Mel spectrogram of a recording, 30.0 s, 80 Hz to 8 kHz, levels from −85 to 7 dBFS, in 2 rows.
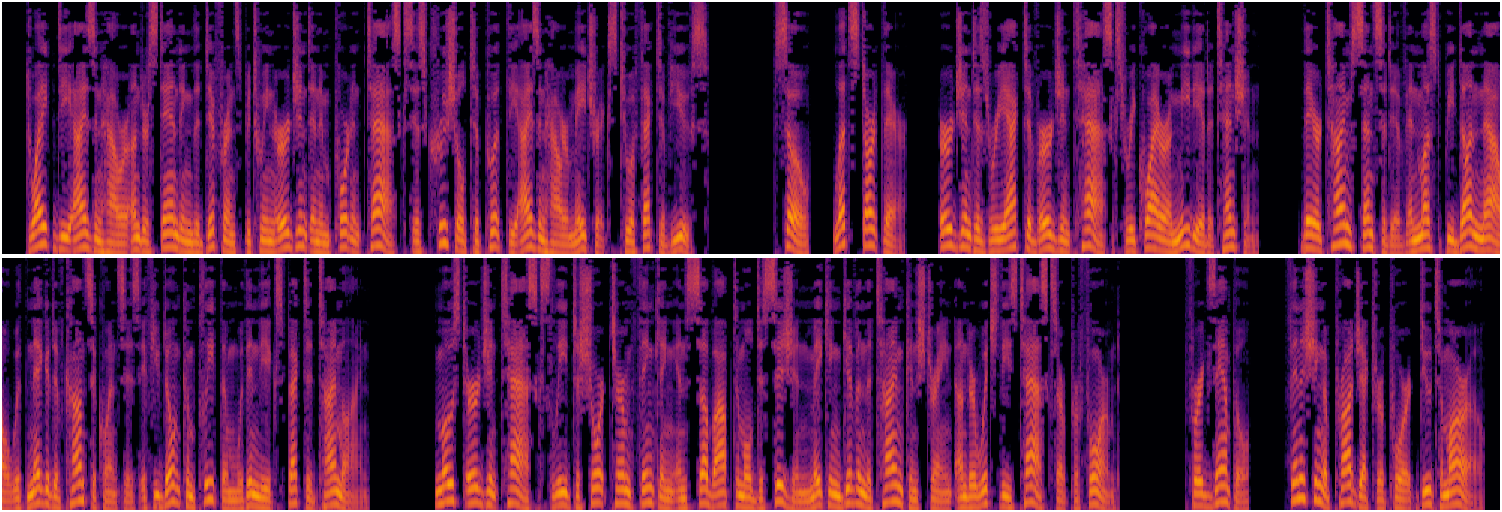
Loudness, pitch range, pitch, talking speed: -20 LUFS, 110-160 Hz, 130 Hz, 160 wpm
